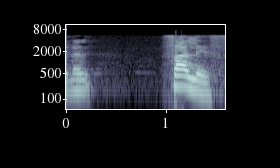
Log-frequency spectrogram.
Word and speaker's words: Nelly Sales: Dice Nelly, se movió, pero estaba Nelly, que dice Nelly Sales, se lee como se escribe.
